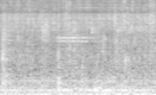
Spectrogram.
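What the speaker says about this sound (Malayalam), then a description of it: "അടുക്കളയിൽ ചിക്കൻ വറുക്കലൊക്കെ ആയി പരിപാടി നടന്നുകൊണ്ടിരിക്കുകയാണ്" Chicken frying in a pan in a home kitchen, a steady close sizzle that hisses evenly throughout with no voices over it.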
